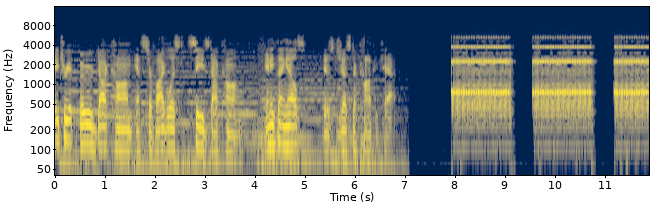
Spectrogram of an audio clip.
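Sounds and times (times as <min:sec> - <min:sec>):
speech: 0:00.0 - 0:06.9
telephone ringing: 0:07.9 - 0:11.8.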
